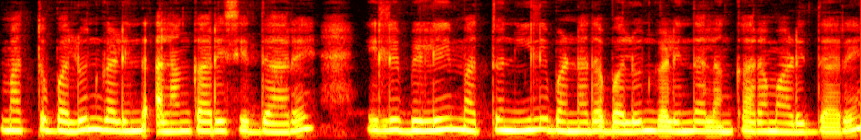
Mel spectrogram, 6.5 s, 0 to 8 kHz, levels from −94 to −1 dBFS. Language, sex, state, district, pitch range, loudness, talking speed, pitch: Kannada, female, Karnataka, Raichur, 200-215 Hz, -12 LUFS, 120 wpm, 205 Hz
